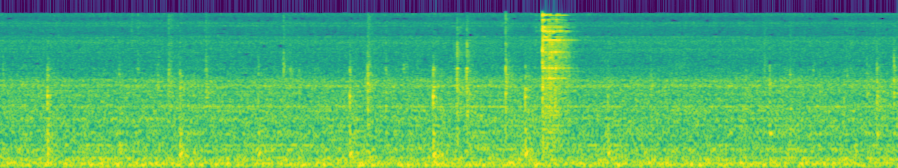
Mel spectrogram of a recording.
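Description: A spatula stirring flan powder into a little milk in a glass bowl: soft scraping with scattered light clicks against the glass, and a short, louder scrape about four seconds in.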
